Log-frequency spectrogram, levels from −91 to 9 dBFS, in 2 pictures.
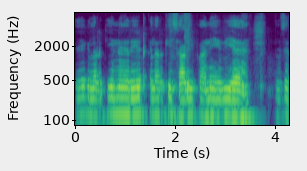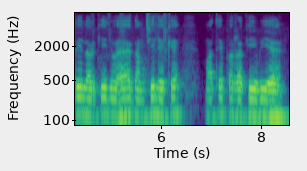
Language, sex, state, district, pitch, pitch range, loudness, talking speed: Hindi, male, Jharkhand, Deoghar, 120 Hz, 115-125 Hz, -17 LUFS, 145 wpm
